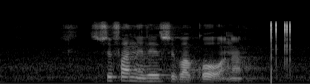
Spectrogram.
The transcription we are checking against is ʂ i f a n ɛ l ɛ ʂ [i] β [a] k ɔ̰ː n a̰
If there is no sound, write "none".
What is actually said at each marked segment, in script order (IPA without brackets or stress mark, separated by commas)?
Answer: i, a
